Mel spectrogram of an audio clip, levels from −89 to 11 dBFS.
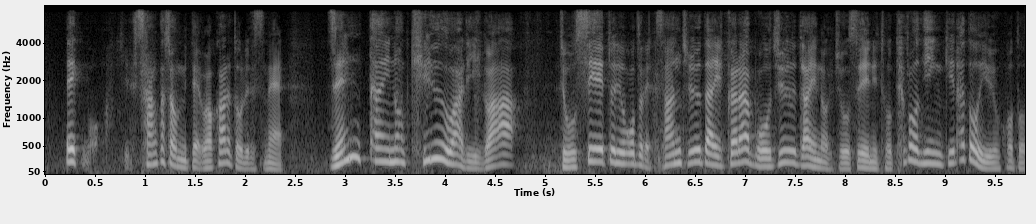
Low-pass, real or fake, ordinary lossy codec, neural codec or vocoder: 7.2 kHz; fake; none; codec, 16 kHz in and 24 kHz out, 0.8 kbps, FocalCodec, streaming, 65536 codes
